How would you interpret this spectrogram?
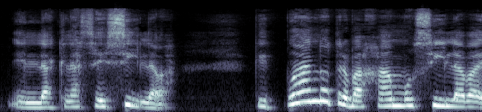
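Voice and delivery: ordinary delivery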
